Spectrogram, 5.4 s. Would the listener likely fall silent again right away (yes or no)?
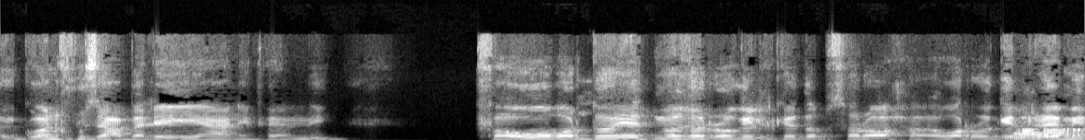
yes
